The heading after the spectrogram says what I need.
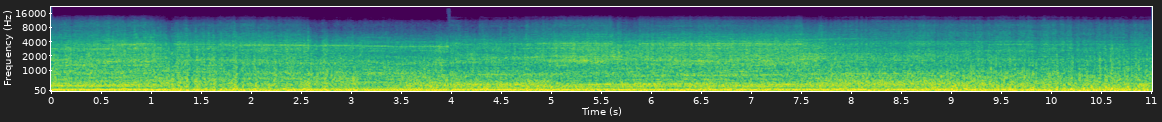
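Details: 2003 Yamaha Blaster two-stroke after full rebuild with new aftermarket parts, test ride: crisp even buzz holding steady, no knocks or rattles, sounds tight; normal running.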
